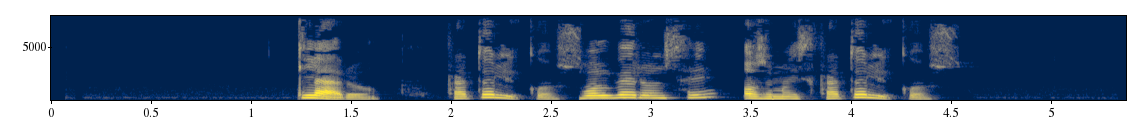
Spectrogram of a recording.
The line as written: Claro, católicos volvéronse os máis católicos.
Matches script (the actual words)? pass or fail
pass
